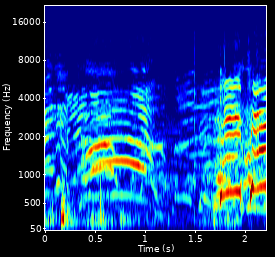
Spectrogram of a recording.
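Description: Raised voices shouting, several at once and unclear, typical of spectators calling out during a youth football play.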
